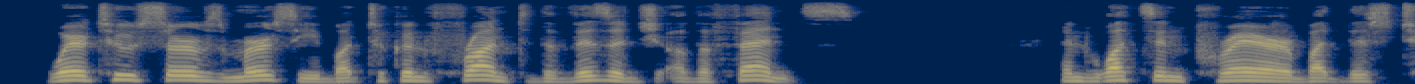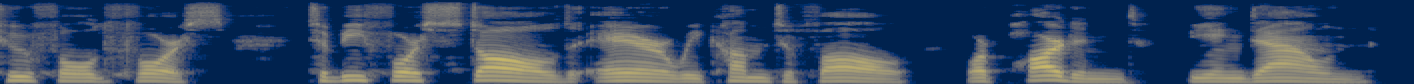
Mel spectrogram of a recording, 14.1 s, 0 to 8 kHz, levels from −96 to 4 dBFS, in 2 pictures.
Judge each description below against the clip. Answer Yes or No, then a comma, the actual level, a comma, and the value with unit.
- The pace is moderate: No, slow, 130 wpm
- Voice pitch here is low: Yes, low, 125 Hz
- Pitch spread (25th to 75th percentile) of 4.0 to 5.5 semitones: Yes, average, 4.5 semitones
